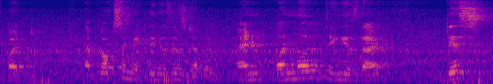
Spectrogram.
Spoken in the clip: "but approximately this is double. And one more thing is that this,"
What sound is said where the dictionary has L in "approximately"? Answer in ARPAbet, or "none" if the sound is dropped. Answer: L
